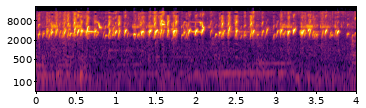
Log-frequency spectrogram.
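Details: European goldfinch song from group mating and readiness calls meant to stimulate captive males: quick clusters of bright, liquid chirps and twittered trills, each run lasting under a second and followed by another, with a faint low hum.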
